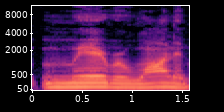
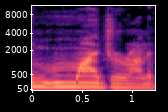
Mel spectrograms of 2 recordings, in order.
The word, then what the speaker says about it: Majorana: There are other bases like the marijuana basis. I call it the marijuana basis. It's not pronounced that way, but I always my brain always slips up. It's like the Majorana basis.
